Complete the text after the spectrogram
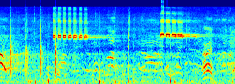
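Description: A referee blows short sharp blasts on a whistle.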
